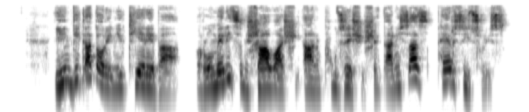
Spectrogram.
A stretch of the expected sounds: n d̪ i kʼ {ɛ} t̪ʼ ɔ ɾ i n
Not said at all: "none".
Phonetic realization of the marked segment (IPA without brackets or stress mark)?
a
